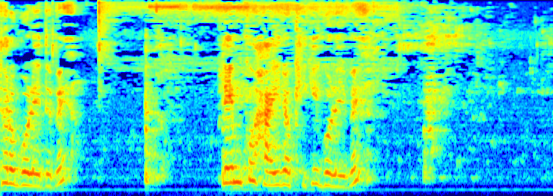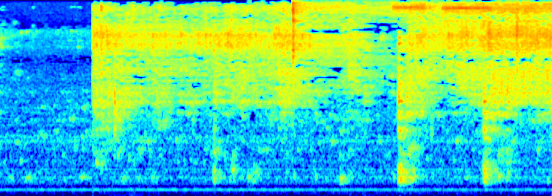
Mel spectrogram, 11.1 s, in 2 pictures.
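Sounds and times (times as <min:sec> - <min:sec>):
vegetables sizzling in a pan: 0:01.4 - 0:04.6, 0:06.5 - 0:11.0
spatula tapping and scraping pan: 0:08.9 - 0:10.8.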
